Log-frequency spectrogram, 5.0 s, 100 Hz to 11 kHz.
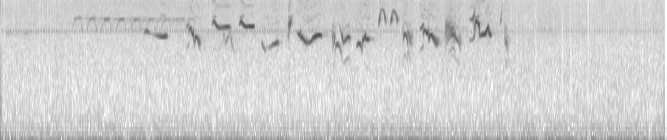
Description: orchard oriole 1st year

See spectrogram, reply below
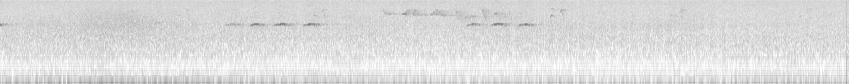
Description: titmouse, Tufted Titmouse

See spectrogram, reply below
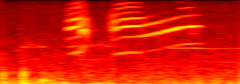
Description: goldfinch

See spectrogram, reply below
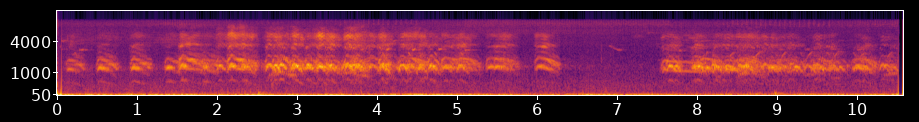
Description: crows, American Crow; BirdList

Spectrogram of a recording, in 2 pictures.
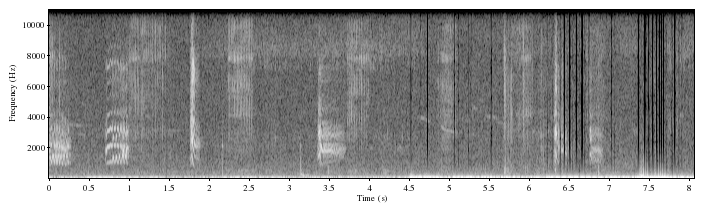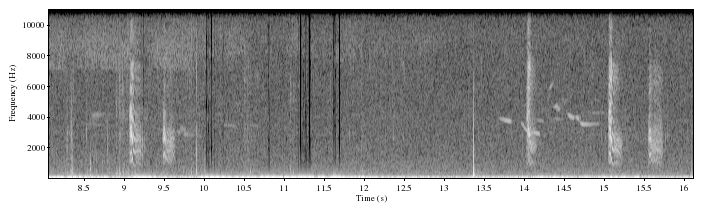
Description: red belled woodpecker; Red-Bellied Woodpecker

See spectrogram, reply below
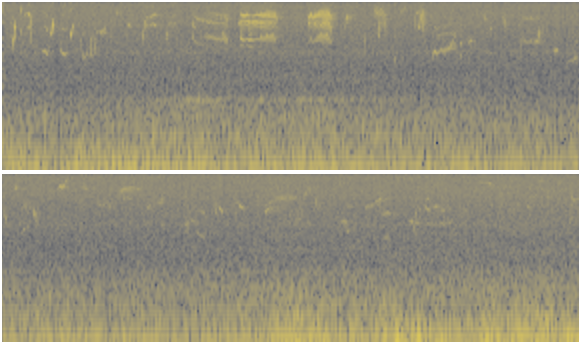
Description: blue gray gnatcatcher song

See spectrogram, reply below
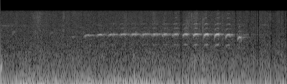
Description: pilated woodpecker; Pileated Woodpecker

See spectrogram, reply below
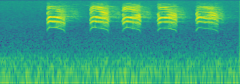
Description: blue jay

